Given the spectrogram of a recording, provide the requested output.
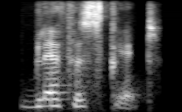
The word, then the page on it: bletherskate: Indian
